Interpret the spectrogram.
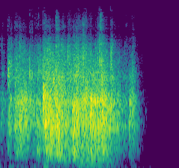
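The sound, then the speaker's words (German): A crowd breaks into applause welcoming six people, a dense wash of many hands clapping at steady volume for over a second before it cuts off abruptly into silence. No voices are heard. “Gebt ihnen einen warmen Applaus.”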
